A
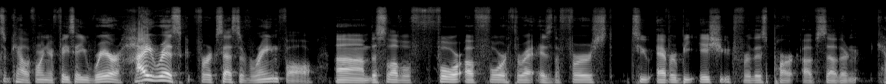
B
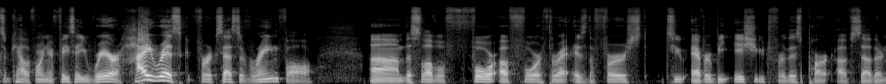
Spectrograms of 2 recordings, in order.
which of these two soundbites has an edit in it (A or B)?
A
